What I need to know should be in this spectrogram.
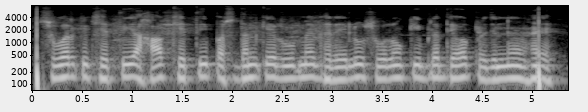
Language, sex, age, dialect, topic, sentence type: Hindi, male, 18-24, Awadhi Bundeli, agriculture, statement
